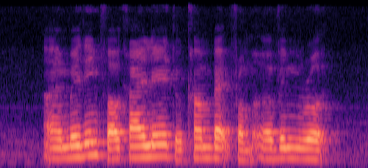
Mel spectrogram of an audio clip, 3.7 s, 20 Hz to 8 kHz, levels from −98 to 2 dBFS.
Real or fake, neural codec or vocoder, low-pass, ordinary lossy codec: real; none; 7.2 kHz; none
